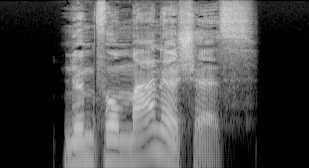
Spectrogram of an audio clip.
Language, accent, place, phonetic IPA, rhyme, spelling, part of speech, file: German, Germany, Berlin, [nʏmfoˈmaːnɪʃəs], -aːnɪʃəs, nymphomanisches, adjective, De-nymphomanisches.ogg
- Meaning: strong/mixed nominative/accusative neuter singular of nymphomanisch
